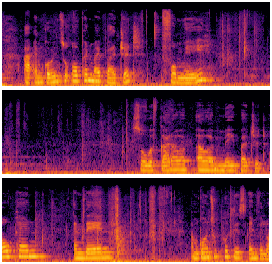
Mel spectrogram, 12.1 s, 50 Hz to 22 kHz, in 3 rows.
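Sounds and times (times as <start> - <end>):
book pages rustling: 3.1 - 6.7, 8.2 - 12.0.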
